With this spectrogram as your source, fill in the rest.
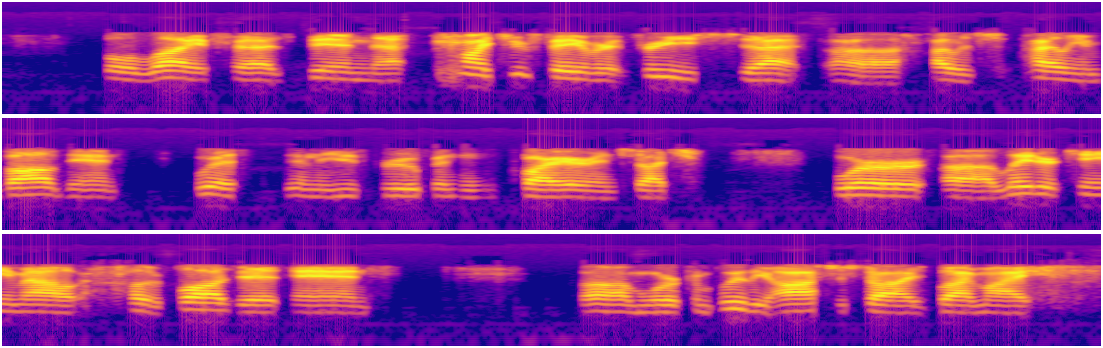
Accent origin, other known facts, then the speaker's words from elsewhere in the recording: Midwest, United States; I'm a confirmed Episcopalian, and I grew up in the Midwest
